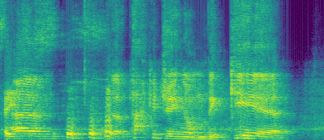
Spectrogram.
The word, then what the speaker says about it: Asus: I've got to admit, in comparisons to, because I'm an Asus or Asus man, my Asus, not Asus. Asus. Americans say Asus. Asus. It's Asus.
